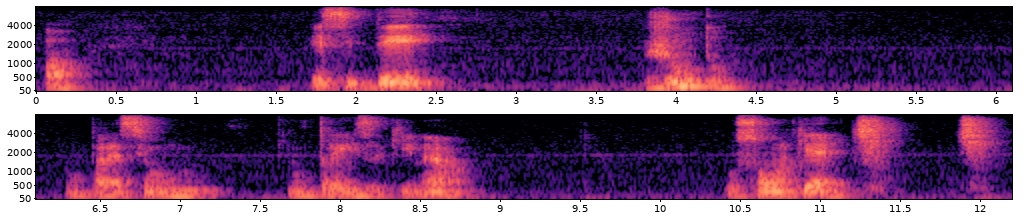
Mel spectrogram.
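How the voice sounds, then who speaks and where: A man teaching a pronunciation lesson, slowly repeating example words out loud. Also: mid-range voice. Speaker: English teacher. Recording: echoey, distant, dull mic.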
